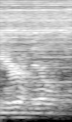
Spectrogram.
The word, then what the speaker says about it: caramel: With the caramel, 3 syllables is the most word origin French. Caramel, 2 syllables, both a common, mostly in North America, West, and Midwest.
